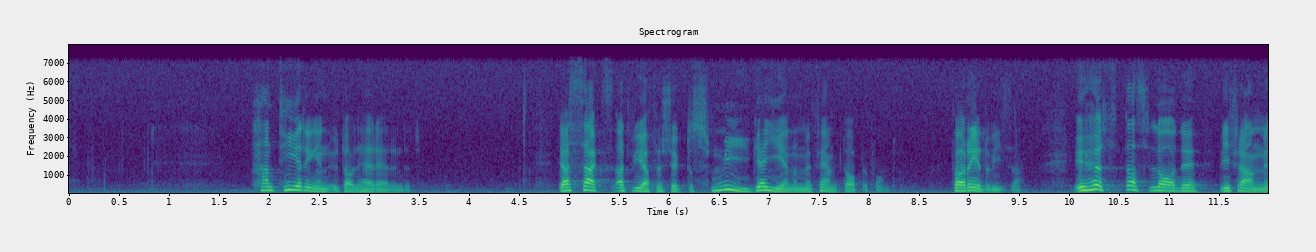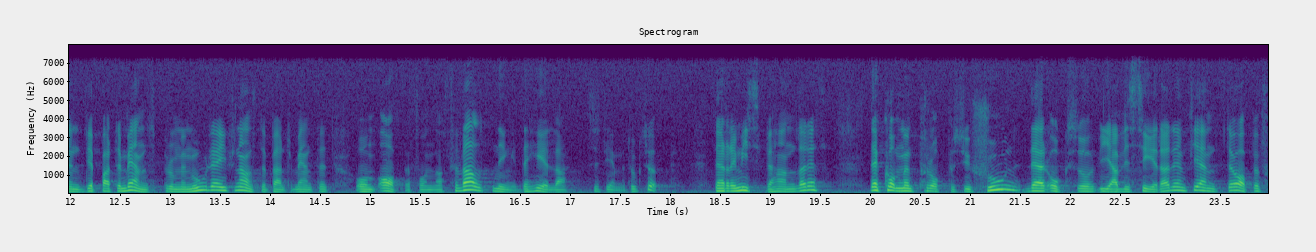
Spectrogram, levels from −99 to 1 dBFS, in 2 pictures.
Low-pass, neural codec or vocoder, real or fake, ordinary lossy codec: 7.2 kHz; none; real; none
